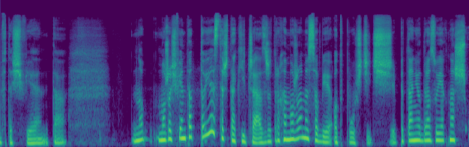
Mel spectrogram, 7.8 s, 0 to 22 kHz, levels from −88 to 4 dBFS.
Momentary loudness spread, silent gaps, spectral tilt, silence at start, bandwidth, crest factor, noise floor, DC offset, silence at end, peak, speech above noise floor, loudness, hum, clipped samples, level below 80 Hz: 10 LU; none; -4.5 dB/octave; 0 s; 14.5 kHz; 16 dB; -53 dBFS; under 0.1%; 0.05 s; -6 dBFS; 32 dB; -21 LUFS; none; under 0.1%; -62 dBFS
